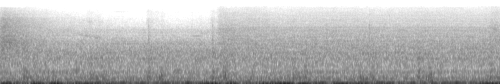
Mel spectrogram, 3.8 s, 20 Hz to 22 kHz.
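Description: Air brakes release on a diesel freight train on the Feather River Canyon route in Train Sim World 2021, a steady loud rumble and hiss of rushing air with a constant low engine drone.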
